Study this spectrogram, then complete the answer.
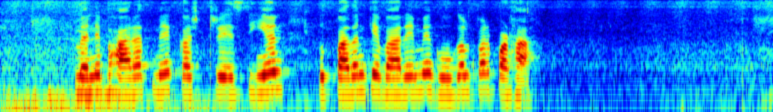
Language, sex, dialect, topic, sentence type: Hindi, female, Kanauji Braj Bhasha, agriculture, statement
